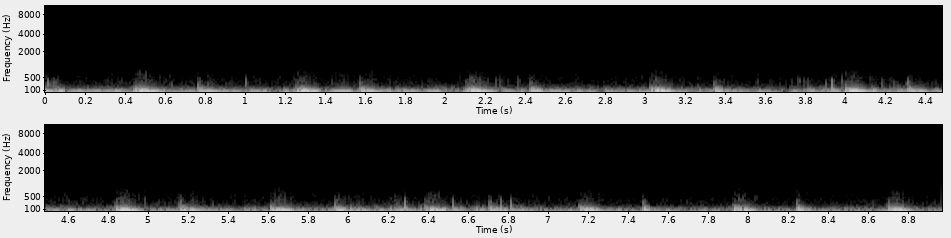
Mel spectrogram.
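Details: Heart auscultation with the person lying on the left side; normal heart sounds.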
